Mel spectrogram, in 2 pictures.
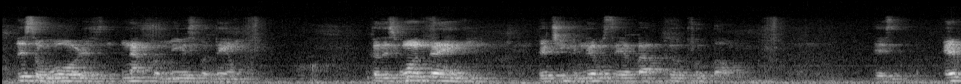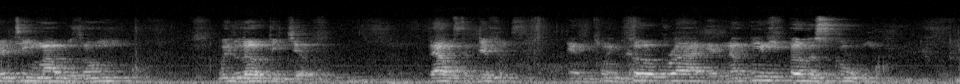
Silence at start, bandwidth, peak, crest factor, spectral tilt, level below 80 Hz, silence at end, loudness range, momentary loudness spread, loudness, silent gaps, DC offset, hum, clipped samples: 0 s; 17 kHz; 0 dBFS; 22 dB; -5 dB/octave; -36 dBFS; 0 s; 6 LU; 19 LU; -20 LUFS; none; under 0.1%; none; under 0.1%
